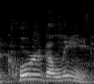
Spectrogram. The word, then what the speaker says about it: Coeur d'Alene: the first one is the quarter golly Wow well well pronounced and I'm at the register on the phone people are like I'll have that uh you know the guy got the Coeur d'Alene yeah we're Dallas the French way that's it and you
